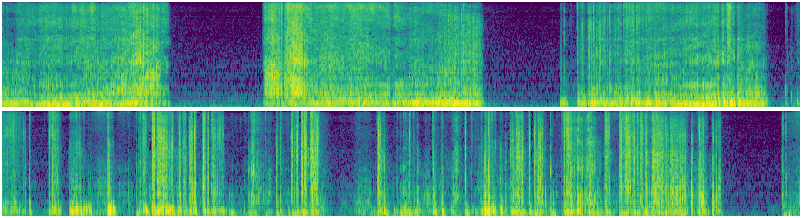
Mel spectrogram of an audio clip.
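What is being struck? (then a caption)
Emery nail file. Long nails scratch back and forth across the surface of a long, thin, flat, solid emery nail file with a pink edge. Three sustained, gritty scraping strokes are separated by short silences, then give way to quicker, choppy scratches. The rasping is broadband and hissy, with a strong low body and bright upper texture.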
